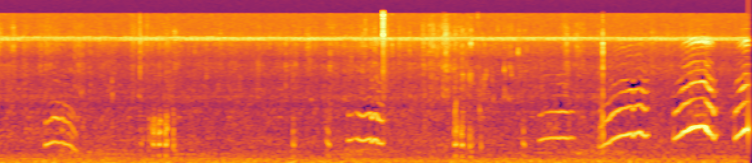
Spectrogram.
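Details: Calling for a missing friend, a wild baby monkey repeats short arched tonal cries, irregular at first, then louder, faster rising calls at the end, over a low steady rumble and high electrical whine.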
